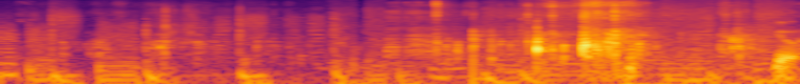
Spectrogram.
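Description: Clear plastic blister pack on a Hot Wheels card crinkling and crackling as it is pulled open, loudest about two to three and a half seconds in.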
